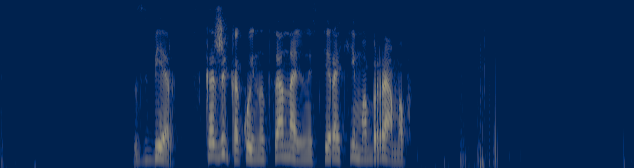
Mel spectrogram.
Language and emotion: Russian, angry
